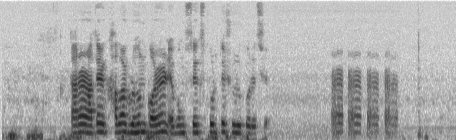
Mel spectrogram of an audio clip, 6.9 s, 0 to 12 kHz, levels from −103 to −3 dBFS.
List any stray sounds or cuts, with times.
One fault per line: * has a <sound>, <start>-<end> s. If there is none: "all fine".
* has a laugh, 5.0-6.0 s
